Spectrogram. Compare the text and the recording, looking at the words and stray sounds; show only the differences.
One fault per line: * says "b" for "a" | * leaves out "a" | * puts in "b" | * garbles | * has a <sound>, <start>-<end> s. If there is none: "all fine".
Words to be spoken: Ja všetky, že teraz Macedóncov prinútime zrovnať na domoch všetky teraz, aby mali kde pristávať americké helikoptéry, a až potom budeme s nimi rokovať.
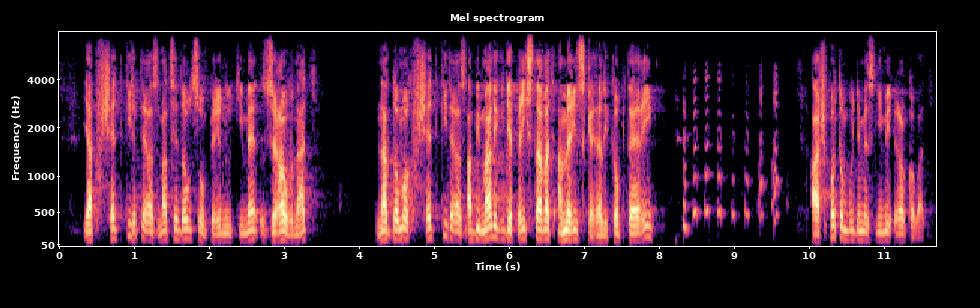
* has a laugh, 8.2-9.8 s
